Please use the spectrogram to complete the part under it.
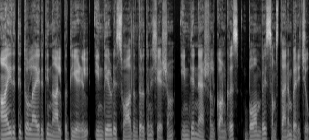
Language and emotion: Malayalam, neutral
